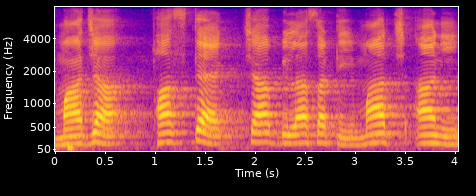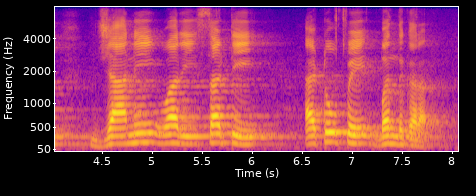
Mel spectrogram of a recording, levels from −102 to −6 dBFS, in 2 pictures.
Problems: constant background noise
